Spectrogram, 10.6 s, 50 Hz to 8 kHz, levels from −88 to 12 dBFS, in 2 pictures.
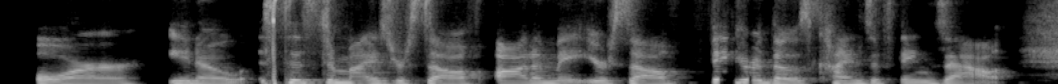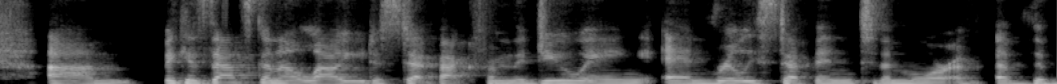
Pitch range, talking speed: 180-215 Hz, 200 wpm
